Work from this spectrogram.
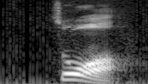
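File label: "zuo" fourth tone, chinese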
